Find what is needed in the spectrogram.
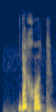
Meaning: income, revenue (net gain before subtracting the loss)
- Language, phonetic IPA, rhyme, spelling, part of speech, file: Russian, [dɐˈxot], -ot, доход, noun, Ru-доход.ogg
